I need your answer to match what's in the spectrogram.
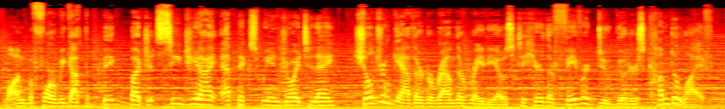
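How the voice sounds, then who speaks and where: Music plays behind a middle-aged man reading a scripted podcast introduction. His medium-pitched voice swings in a lively, theatrical presenter manner. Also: fast talker, hardly any pauses. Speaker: podcast host.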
